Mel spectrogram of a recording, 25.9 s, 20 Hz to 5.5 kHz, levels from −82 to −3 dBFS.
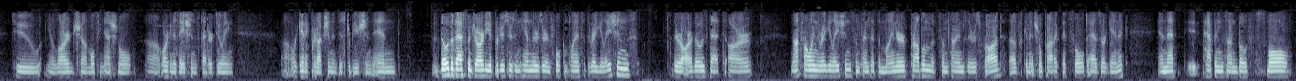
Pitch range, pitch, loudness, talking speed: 115-130 Hz, 120 Hz, -21 LUFS, 150 wpm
